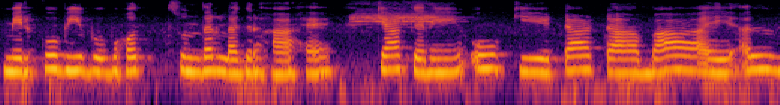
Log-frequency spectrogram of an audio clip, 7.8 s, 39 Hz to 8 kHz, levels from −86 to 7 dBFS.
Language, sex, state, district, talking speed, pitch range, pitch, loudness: Hindi, female, Rajasthan, Bikaner, 115 wpm, 205-235 Hz, 220 Hz, -14 LUFS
